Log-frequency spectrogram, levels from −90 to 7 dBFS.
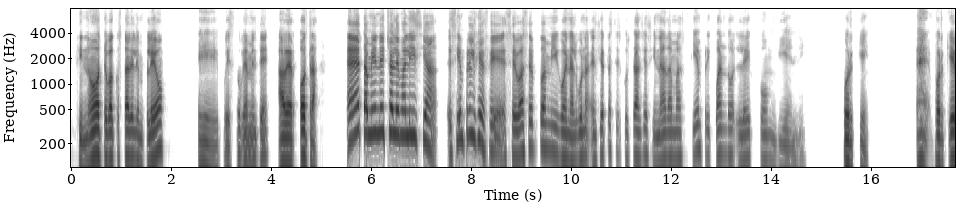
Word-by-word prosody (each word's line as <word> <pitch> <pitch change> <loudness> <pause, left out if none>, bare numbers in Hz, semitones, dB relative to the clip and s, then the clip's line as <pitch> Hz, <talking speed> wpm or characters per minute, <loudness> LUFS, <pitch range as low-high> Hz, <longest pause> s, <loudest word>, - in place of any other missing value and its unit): Si 115 - -3
no 130 +7 +6
te 135 - -3
va 135 +1 +6
a - - 0
costar 140 +1 0
el 135 -1 -1
empleo, 130 +10 +2 0.6
eh, 100 -3 -6
pues, - - -10
obviamente, 60 0 -4 0.2
a 115 +1 +5
ver 115 -1 +5
otra 145 0 +5 0.6
eh, 245 +8 +7
también 260 +1 +4
échale 265 -2 +4
malicia. 245 -5 +1 0.2
Siempre 215 +10 -4
el 245 -2 0
jefe 155 - -2
se 140 0 -2
va 145 +3 +3
a - - -2
ser 175 +1 -6
tu 180 0 -4
amigo 160 -6 -3
en 130 -2 -2
alguna 130 +4 -3
en 125 0 -8
ciertas 155 +3 -7
circunstancias 140 -1 -8
y 120 - -11
nada 130 +3 -4
más, 135 0 -9
siempre 155 -1 -10
y - - -21
cuando 145 0 -7
le 125 +2 -9
conviene, 105 -5 -15 0.7
¿por 110 -3 +1
qué?, 95 -5 -12 1.1
eh, - - -8
¿por 120 -3 0
qué? 135 +1 +4
140 Hz, 155 wpm, -23 LUFS, 120-170 Hz, 1.1 s, eh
